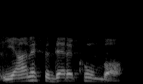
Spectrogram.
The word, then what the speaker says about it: Antetokounmpo: You got Giannis Antetokounmpo.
